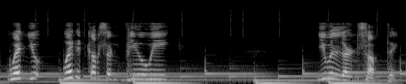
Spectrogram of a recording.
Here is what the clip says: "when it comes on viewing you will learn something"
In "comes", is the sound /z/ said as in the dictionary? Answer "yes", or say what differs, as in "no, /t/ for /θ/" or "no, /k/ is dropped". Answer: no, /s/ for /z/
